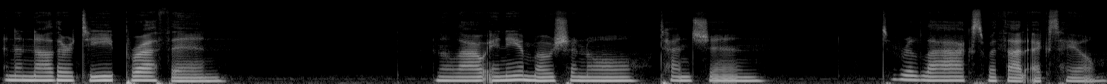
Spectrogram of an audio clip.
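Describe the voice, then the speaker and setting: Slow, soft-spoken woman guiding meditation. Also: lowish voice, steady tone, dry recording. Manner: slow, soothing, instructive. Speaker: yoga nidra guide. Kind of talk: guided meditation.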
